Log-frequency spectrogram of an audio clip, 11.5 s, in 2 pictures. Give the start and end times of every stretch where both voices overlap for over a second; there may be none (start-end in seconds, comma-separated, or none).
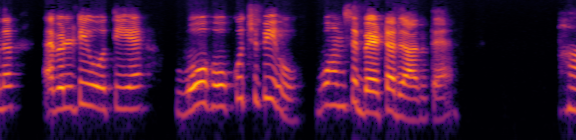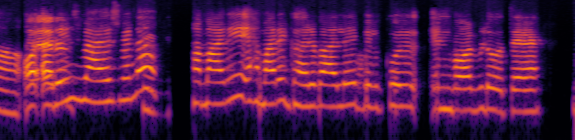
none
